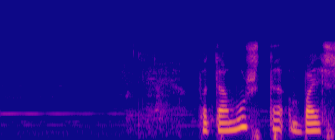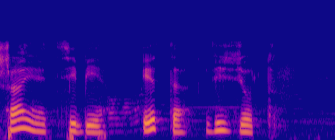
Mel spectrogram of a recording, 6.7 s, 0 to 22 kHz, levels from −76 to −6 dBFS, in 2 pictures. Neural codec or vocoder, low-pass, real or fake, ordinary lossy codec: none; none; real; none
